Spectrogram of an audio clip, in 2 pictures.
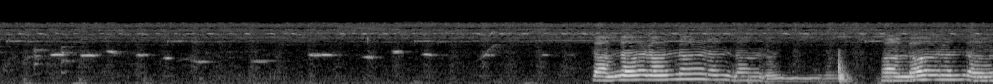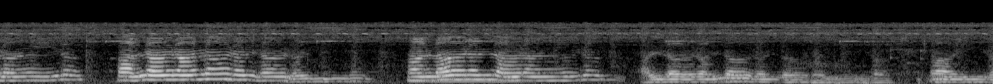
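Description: Dense rainforest insect chorus hums steadily and loudly throughout, with faint chirps early on. After a few seconds, a close voice begins singing a slow, wavering chant over the constant buzzing.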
